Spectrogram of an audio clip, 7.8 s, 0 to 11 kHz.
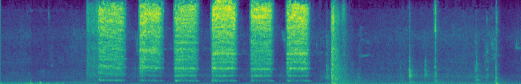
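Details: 1952 Chevrolet Bel Air 235 six, standing about 3 years, first start after fitting a new carburetor: several short cranking bursts, then catches and settles into a low, even idle; normal start.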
